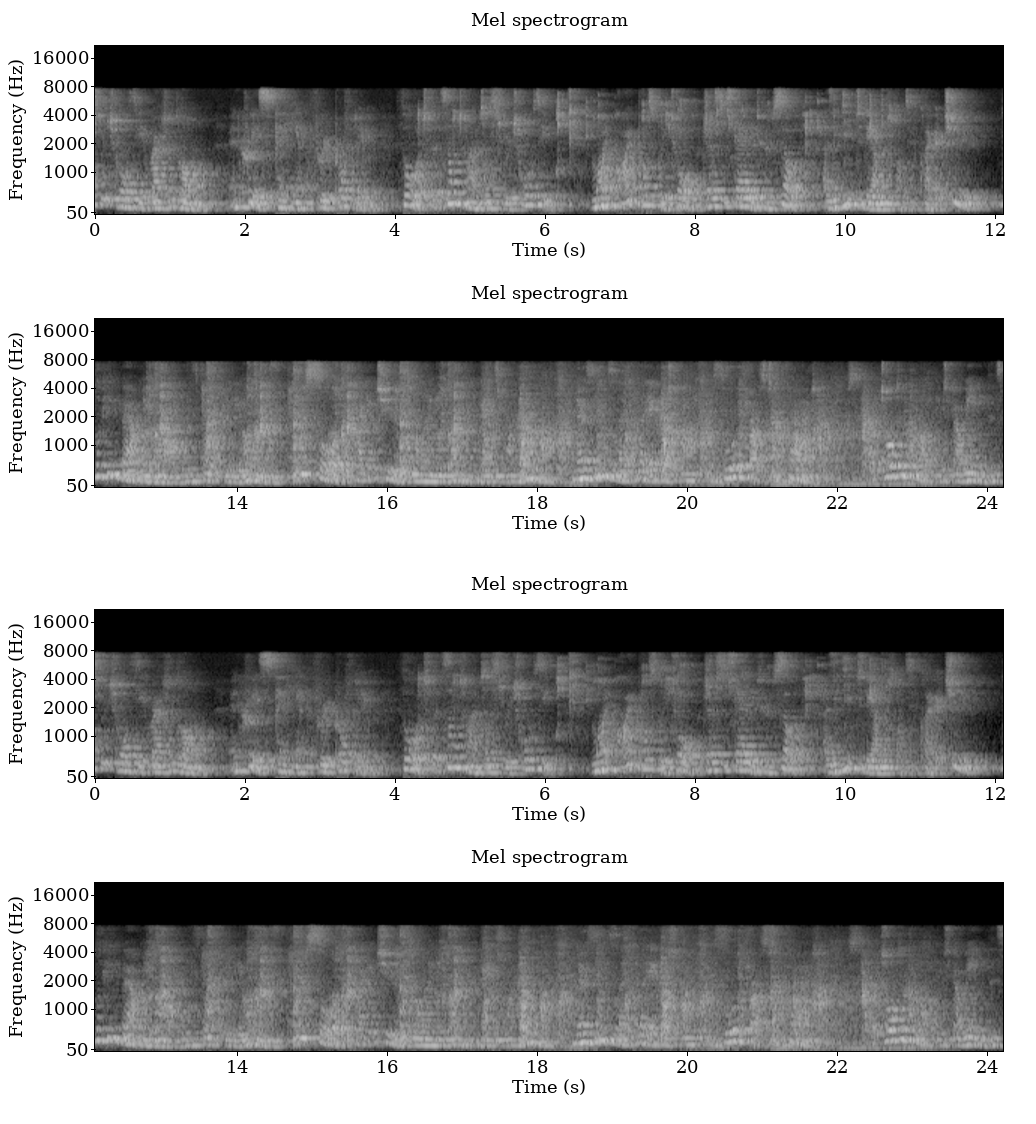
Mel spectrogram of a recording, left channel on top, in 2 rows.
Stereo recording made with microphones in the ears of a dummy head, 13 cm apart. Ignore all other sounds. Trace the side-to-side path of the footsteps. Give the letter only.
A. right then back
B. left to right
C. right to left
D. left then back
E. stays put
B.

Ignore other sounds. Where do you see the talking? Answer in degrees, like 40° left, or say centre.
40° left.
